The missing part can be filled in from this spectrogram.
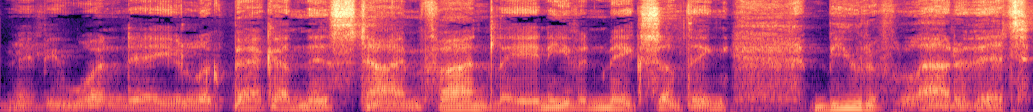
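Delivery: very low, deep, dropped monster character voice. Trying the voice after being urged to try it: Will Arnett hormone monster voice. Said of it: "I can't do Will Arnett".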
